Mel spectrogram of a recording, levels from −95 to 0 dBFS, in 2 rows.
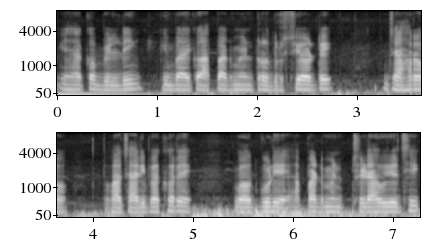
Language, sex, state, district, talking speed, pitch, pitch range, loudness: Odia, male, Odisha, Khordha, 140 wpm, 130 Hz, 120-135 Hz, -18 LUFS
